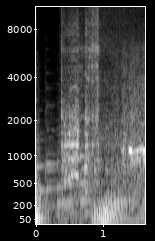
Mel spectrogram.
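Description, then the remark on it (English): A car engine cranks and turns over, then settles into a low, steady rumble with a brief rev as the vehicle begins pulling away, heading back to Brooklyn. No voices. “Time for me to sit in 3 hours of traffic while I head back to Brooklyn.”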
